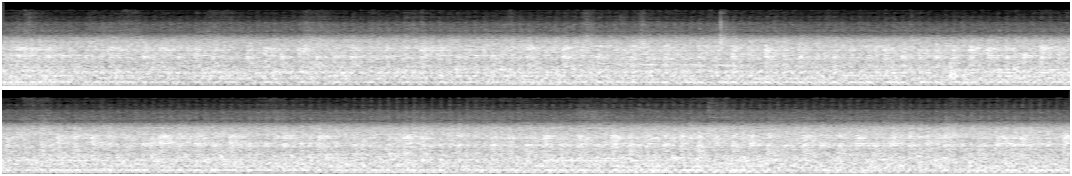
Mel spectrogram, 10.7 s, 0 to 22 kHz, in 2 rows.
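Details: Mitsubishi L300 at idle: very loud, fast, uneven rattling knock about four per second from the engine; source still undiagnosed.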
